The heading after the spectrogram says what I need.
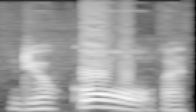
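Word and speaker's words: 旅行: 짧게 료꼬가 되겠고요.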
